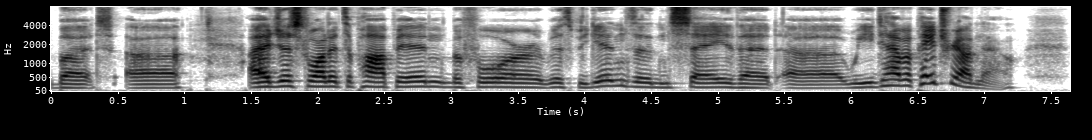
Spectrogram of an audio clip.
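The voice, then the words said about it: Hoarse, sick-sounding voice. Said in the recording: “Pardon my voice, I am still getting over a cold”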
